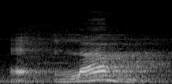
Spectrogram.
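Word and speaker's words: לם: Então, o logo aqui vai ficar lam, né? Lam. Lam é a pronúncia aqui, né? Eu tenho L, um A e um mem. Lam.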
